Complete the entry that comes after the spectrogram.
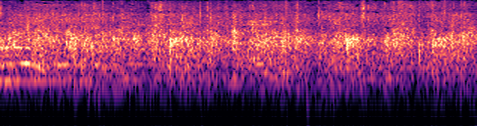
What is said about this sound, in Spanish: ¿Cuántos dicen amén? Vamos, despierte, den un aplauso al Señor.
